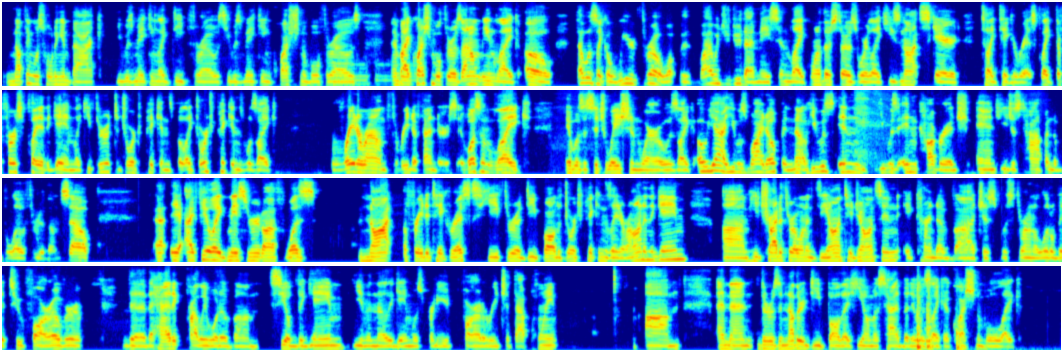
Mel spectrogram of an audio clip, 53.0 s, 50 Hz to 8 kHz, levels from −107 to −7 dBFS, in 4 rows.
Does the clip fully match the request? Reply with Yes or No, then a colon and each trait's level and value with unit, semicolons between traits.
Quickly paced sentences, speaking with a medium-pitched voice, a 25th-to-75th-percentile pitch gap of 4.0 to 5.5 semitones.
No: fast, 225 wpm; low, 120 Hz; average, 4.4 semitones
